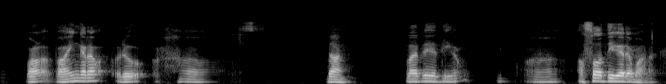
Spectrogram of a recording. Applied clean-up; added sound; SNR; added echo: neural mask model DeepFilterNet 3.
